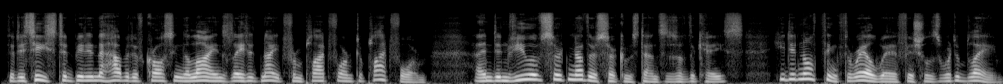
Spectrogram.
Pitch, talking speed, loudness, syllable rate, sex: 160 Hz, 225 wpm, -18 LUFS, 6.0 syllables/s, male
